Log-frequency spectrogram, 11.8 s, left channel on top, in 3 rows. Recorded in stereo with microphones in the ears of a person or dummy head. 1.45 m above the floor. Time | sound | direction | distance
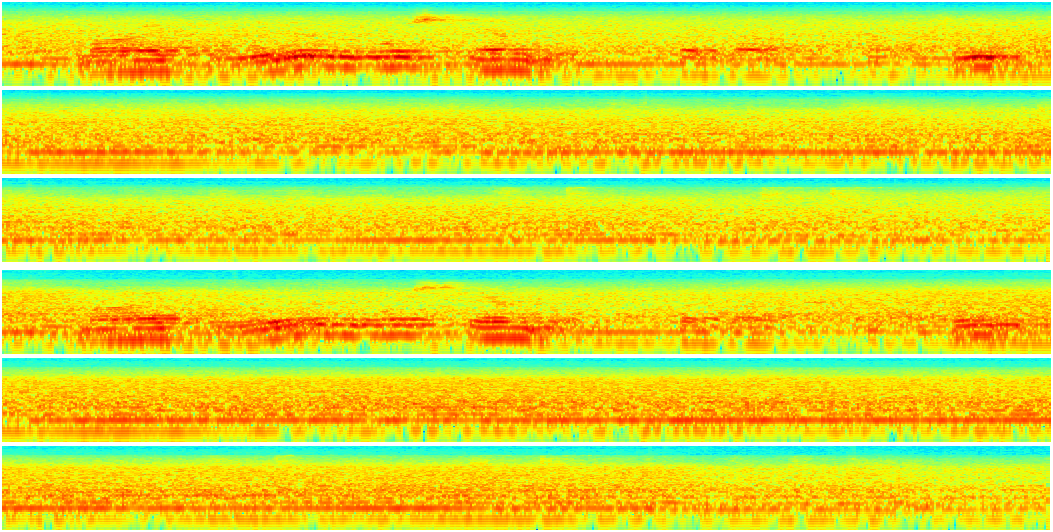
0.3 | a man speaking | centre (ahead or behind) | 1.0 m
